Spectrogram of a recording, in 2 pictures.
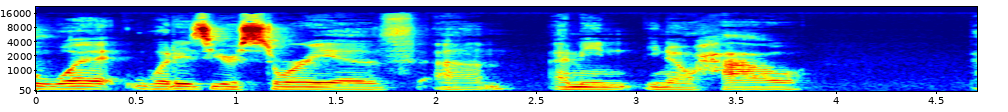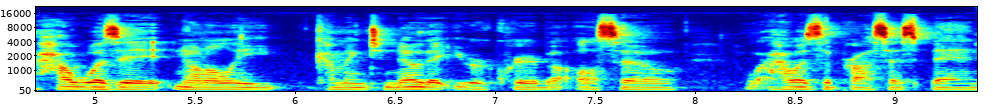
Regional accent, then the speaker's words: Oklahoma, United States; My pronouns, I also think, are he, him. I'm from Oklahoma. So kind of a little similar to Utah, right?

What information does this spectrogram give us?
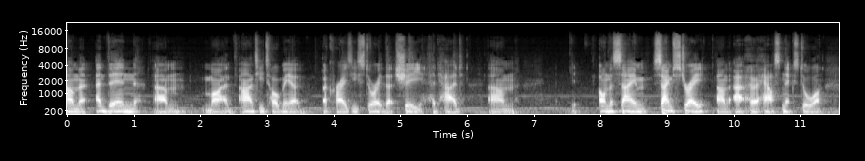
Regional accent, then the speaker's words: Adelaide, South Australia, Australia; I'm from Adelaide, South Australia.

